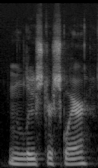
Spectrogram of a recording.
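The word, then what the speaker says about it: Leicester Square: See, I know how to pronounce some British words the British way, right? like Aluminium, right? Looster Square for all for all our British fans.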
